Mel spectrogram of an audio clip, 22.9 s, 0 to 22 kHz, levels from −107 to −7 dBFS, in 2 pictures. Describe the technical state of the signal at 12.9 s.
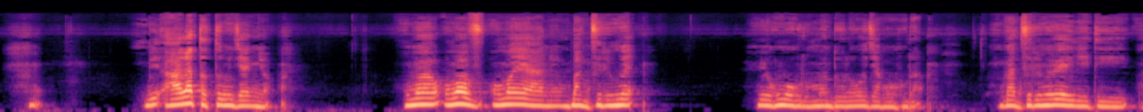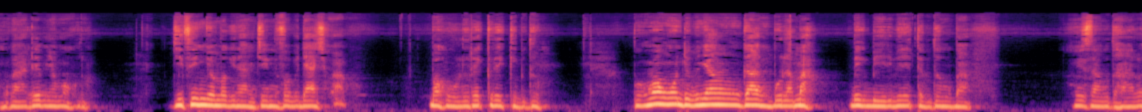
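Vorbis compression at 12.9 s, as throughout the clip, is the likely cause: coarsely quantised treble turns grainy and hissy, with nothing above 14.2 kHz, which fits a bitrate around 34 kbps.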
